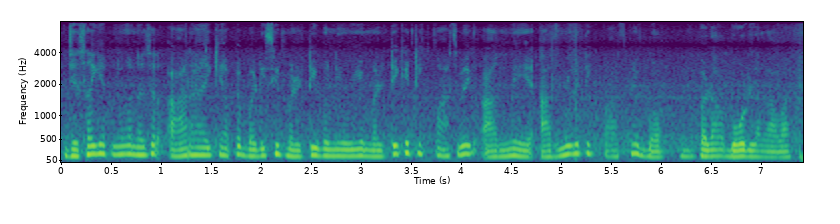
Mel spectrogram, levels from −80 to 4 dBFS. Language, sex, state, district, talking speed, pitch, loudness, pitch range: Hindi, male, West Bengal, Dakshin Dinajpur, 285 wpm, 140 Hz, -17 LUFS, 130-175 Hz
